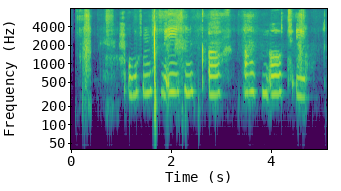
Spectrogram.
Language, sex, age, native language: Icelandic, male, 7, Icelandic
